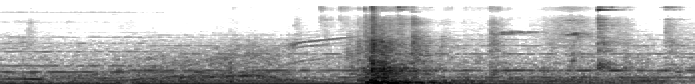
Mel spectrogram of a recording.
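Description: Steady background music, with a single loud bang a little past halfway that is a heavy metal front door being banged open.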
